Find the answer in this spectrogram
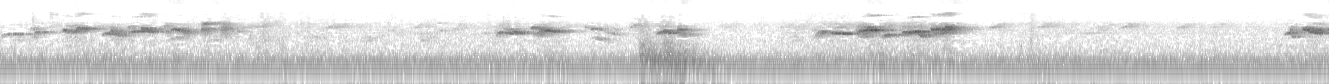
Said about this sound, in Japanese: なんかお城、昔のお城の跡のようなところで、録音した時だと思います。茂みの中で、ブラックバードが、得意な歌を張り上げています。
